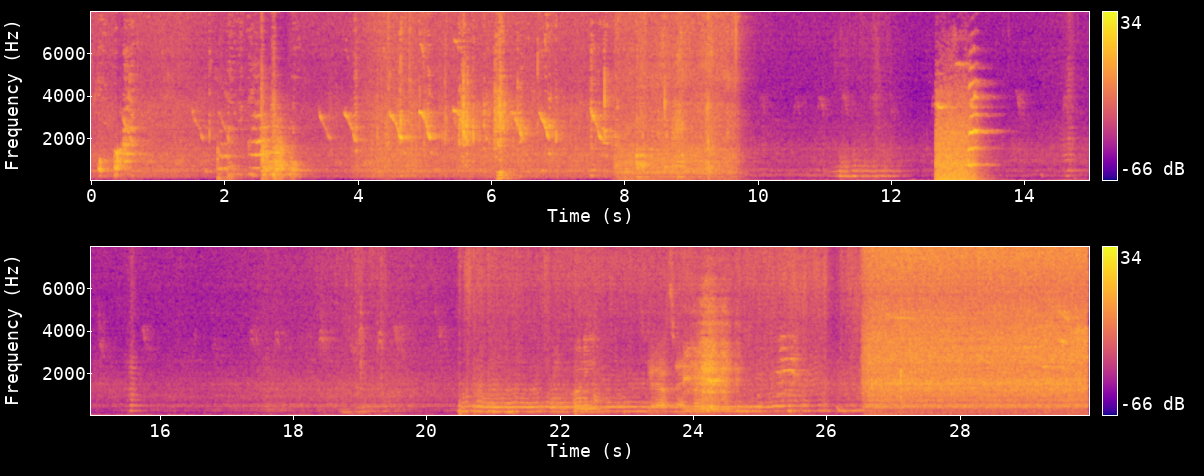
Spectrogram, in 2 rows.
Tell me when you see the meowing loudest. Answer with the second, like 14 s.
13 s.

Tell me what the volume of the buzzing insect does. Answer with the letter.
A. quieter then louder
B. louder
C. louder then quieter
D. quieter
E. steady
A.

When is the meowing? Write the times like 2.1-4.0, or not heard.
1.7-2.8, 12.7-13.4, 23.9-25.6.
